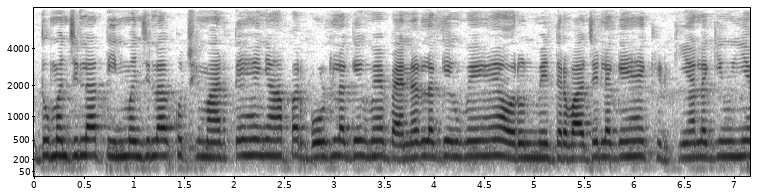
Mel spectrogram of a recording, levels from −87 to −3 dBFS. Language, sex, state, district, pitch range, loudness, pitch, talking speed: Hindi, female, Chhattisgarh, Bilaspur, 230-250 Hz, -16 LUFS, 240 Hz, 225 wpm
